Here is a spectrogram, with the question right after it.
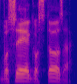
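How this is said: It is said with a Brazilian Portuguese accent. The speaker calls it right. "It's going to be like ... that's one thing to use the accent"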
